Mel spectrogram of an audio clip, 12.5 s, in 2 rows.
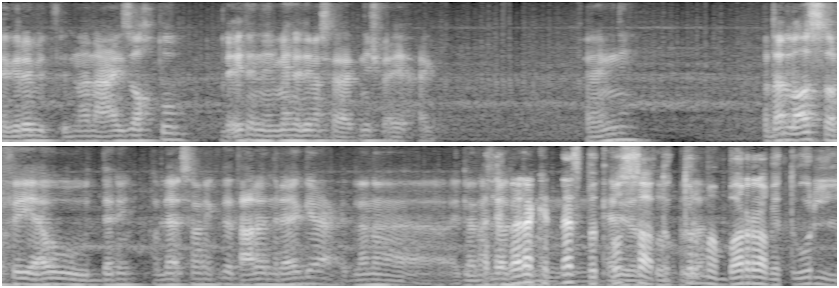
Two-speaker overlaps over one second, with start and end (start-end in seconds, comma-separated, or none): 9.9-11.6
